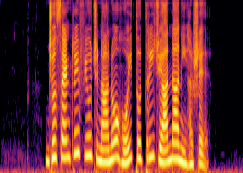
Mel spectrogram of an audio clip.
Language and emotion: Gujarati, neutral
